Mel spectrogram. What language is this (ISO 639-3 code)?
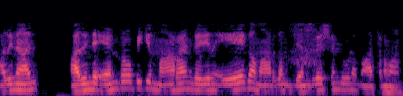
mal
